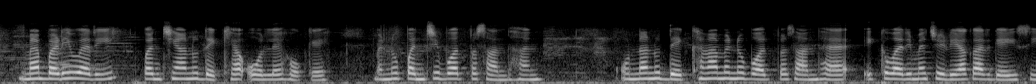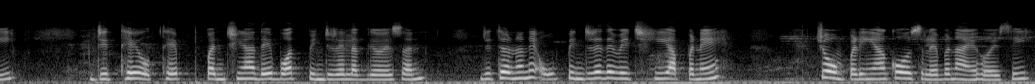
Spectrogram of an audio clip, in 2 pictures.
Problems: background sounds at intervals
